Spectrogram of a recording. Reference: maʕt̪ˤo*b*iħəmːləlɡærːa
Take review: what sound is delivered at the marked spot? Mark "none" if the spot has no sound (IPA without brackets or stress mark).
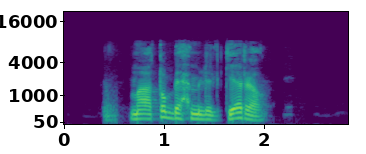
b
